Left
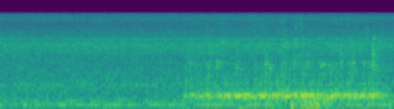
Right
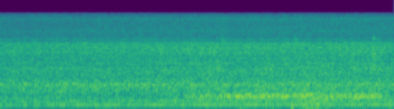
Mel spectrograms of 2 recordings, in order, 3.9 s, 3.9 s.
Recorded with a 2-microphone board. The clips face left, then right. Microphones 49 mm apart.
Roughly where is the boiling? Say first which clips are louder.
Left 4 dB; left.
